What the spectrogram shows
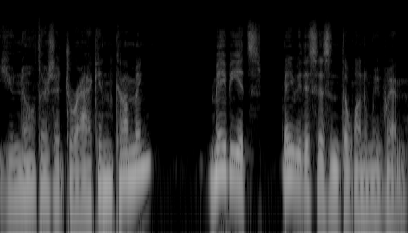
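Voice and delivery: stealthy voice. A narrator voices someone hidden in the trees warning of a dragon, trying to sound stealthy. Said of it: "a voice that's trying to be stealthy".

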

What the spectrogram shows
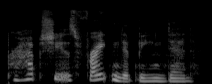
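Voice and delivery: plain reading voice

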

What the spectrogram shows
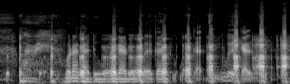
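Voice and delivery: acted-out panicky voice. Acting out going to your room after a parent's guilt trip: imitating someone panicking.

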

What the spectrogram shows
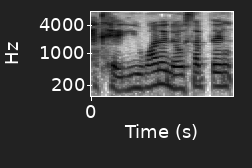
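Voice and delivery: very soft, hushed half-whisper. Talking about how a man dances, suddenly half-whispering. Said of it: "And I don't know why I'm whispering".

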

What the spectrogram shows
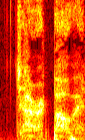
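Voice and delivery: hushed, barely there, very quiet whisper. On a show, naming a player who will excel, whispered 'Jared Bowen'. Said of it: "I have to say it quietly".

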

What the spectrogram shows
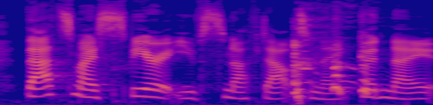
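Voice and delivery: mock flat deadpan delivery. Imagining handing a cupcake back to a partner, acting out a deadpan line. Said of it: "looked at my partner deadpan and just went".

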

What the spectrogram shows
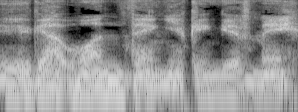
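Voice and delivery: very creepy, low delivery. Retelling a scene where Oz answers her: imitating Oz creepily. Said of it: "very creepily is like".

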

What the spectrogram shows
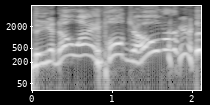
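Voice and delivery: very high, loud, silly, put-on clown voice. Joking that police officers should talk in a clown voice. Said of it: "they have to talk in a clown voice".

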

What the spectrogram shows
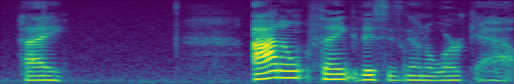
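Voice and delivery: put-on deep, low country-boy voice with country accent. In a made-up scenario, Charles comes to the listener tending their wounds: country accent. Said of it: "I don't know why he's country".

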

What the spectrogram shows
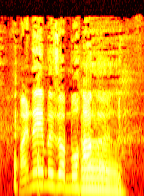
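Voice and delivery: loud, high-pitched stage announcer voice. Picturing a four-year-old Jean-Claude Van Damme on stage: imitating Jean-Claude Van Damme. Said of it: "a four-year-old Jean-Claude Van Damme goes on stage".

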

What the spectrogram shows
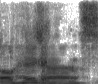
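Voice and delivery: friendly put-on Texas accent, barmaid voice. Describing a friendly character met in a new game, Texas barmaiden accent. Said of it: "a Texas barmaiden accent".

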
